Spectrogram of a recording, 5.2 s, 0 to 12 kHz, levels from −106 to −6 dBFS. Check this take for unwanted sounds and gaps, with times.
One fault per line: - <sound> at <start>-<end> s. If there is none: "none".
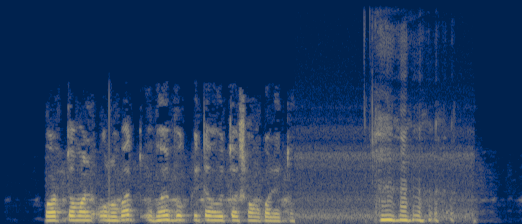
- laugh at 3.6-4.6 s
